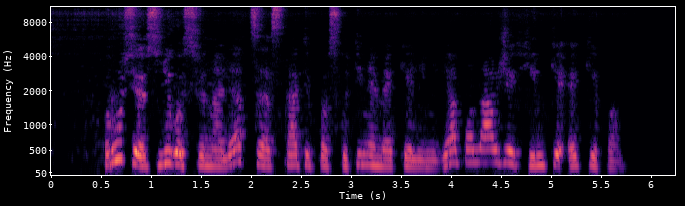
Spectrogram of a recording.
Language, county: Lithuanian, Klaipėda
